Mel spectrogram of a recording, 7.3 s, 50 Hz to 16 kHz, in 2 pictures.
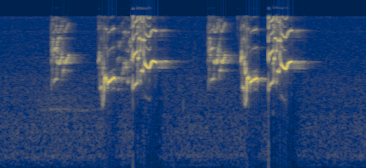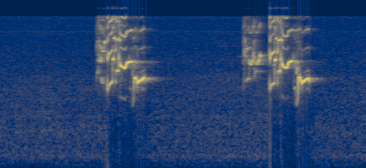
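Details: Peach-faced lovebird, a 12-year-old caged pet, tweeting in reply to recorded lovebirds indoors; shrill, sharp chirps given in quick pairs and triplets, with pauses of about a second and a half between bursts.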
